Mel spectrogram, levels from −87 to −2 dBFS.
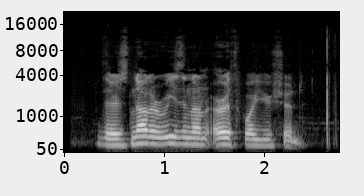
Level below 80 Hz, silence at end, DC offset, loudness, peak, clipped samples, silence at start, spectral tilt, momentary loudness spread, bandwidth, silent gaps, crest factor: -74 dBFS; 0.35 s; under 0.1%; -25 LUFS; -8 dBFS; under 0.1%; 0.35 s; -6.5 dB/octave; 14 LU; 14 kHz; none; 18 dB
